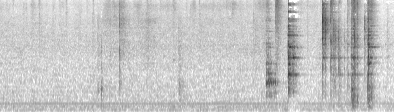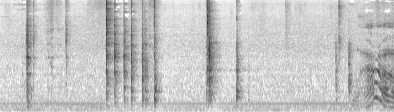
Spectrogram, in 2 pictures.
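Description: Glass cake plate clinking and knocking against a bundt pan and the countertop as the pan is flipped over and lifted off the cake: a dozen or so sharp clinks from about five seconds in. Near the end comes a short squealing scrape of the plate sliding on the counter.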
